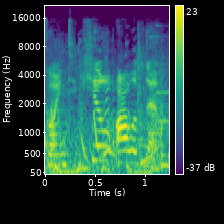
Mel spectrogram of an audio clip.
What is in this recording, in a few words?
"Fire", Worms speechbanks; Watson Amelia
